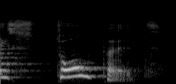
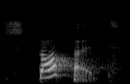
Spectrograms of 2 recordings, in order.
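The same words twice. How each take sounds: First: "stopped" with a long O, like "stowped", slow; wrong long O. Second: "stopped" with a short O, "stop-t"; correct short O. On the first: Teacher shows the wrong reading if P is missing, long O. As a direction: stretch the o in "stopped" into "stow". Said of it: "eu vou falar stopped". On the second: Teacher gives the correct form after the wrong one. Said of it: "é". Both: Shown as a demonstration.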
